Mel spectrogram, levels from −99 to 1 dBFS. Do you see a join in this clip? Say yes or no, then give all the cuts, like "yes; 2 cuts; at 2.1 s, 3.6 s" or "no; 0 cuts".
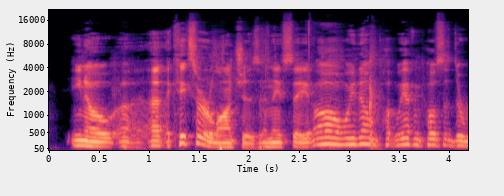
no; 0 cuts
